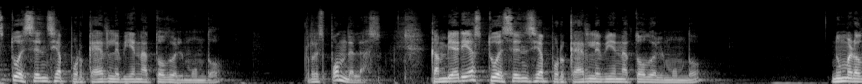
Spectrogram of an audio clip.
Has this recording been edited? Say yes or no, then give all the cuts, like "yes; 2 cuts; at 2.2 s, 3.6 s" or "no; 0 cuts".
no; 0 cuts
